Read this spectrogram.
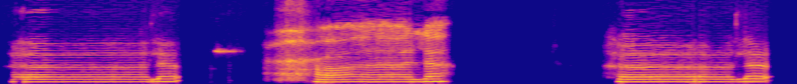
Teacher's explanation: ha, it comes from the middle of the throat.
